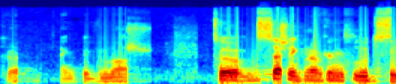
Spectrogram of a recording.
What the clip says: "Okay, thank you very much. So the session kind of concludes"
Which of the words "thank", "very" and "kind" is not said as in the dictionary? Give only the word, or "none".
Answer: kind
